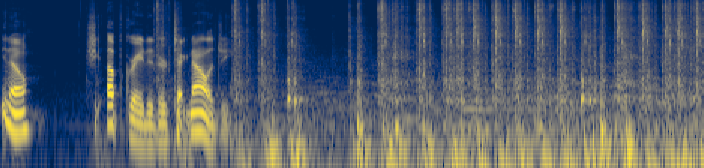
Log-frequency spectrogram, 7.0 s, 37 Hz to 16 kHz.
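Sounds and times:
speech: 0.0 - 2.5
typewriter keys clacking: 1.6 - 7.0.

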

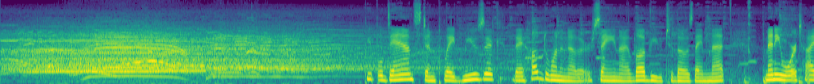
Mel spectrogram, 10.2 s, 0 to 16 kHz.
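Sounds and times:
rising and falling whoops: 0.0 - 6.3
large crowd of hundreds of people in a meadow roaring and cheering in celebration: 0.0 - 7.1
speech: 4.6 - 10.1.

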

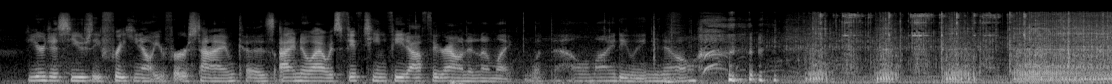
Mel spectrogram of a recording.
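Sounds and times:
speech: 0.3 - 7.8
laughter: 6.7 - 8.0
medium-sized Husqvarna 550 gas chainsaw revving: 7.8 - 11.1.

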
